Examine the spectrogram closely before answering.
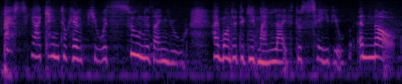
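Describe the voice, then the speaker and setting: A woman's voice: sits high, moderate pace, slightly rough, big-room sound. A woman acting a devoted, anguished young wife in a 1930s radio melodrama. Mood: anxious, loving. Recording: old 1930s radio broadcast.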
